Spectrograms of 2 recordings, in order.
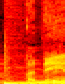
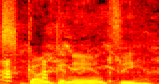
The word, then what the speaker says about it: Anansie: I looked up how to pronounce that. Anansie. Just waiting. It's only a 3-minute song, man. We got to hurry up. Skunk Anansie.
